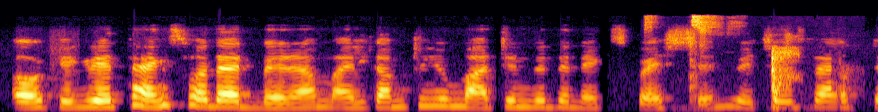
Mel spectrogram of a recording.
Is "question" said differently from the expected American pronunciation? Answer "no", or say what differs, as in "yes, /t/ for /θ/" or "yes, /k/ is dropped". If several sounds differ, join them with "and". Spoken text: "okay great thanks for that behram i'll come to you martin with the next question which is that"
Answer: no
